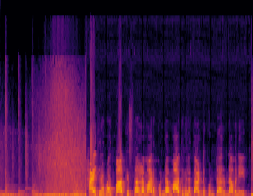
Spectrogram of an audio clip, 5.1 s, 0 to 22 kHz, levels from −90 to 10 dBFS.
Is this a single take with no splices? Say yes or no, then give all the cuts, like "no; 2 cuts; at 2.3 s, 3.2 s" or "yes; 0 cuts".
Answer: no; 1 cut; at 1.7 s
